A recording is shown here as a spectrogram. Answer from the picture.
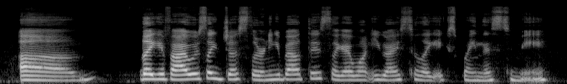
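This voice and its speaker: A woman with an ordinary speaking voice, pitched fairly high, keeps her intonation fairly even and moves at a moderate pace. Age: 20s. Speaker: caller. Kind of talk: online debate. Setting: livestream.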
